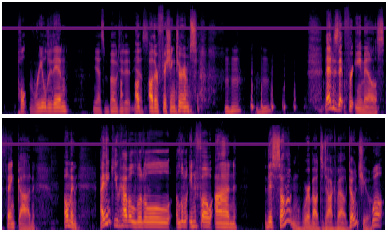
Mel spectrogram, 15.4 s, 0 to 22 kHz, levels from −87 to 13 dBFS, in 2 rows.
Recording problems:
high-pitched whine; faint; throughout; 8.5 kHz, 20 dB below the speech

